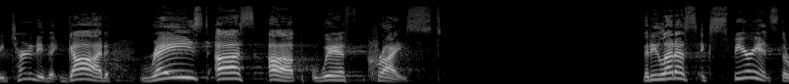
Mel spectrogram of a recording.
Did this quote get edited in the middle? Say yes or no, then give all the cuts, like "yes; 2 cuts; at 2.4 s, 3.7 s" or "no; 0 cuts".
no; 0 cuts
